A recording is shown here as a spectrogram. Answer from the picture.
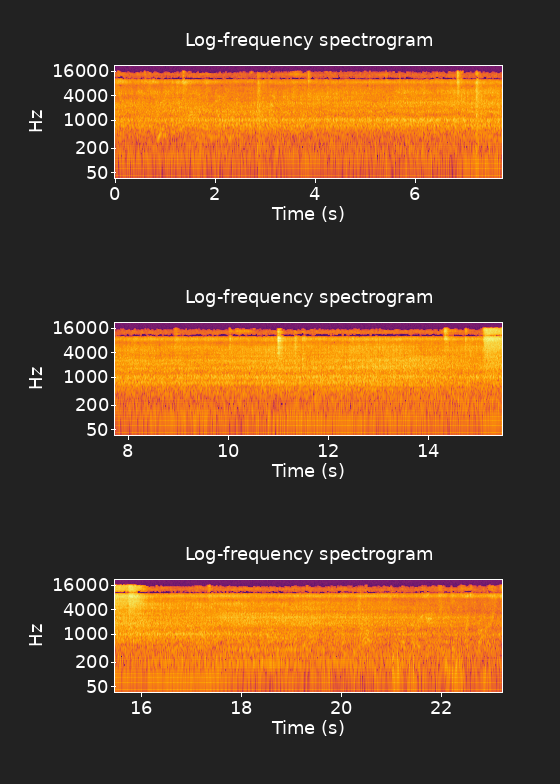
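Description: A city transit bus running close by in street traffic: a steady low engine hum with a faint whine, and a short air-brake hiss about fifteen seconds in. Voices of passersby sound underneath.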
